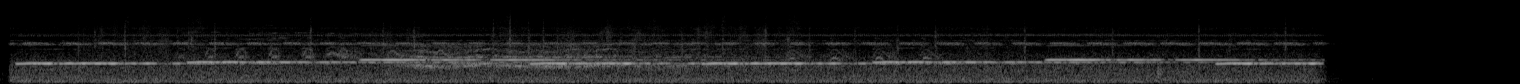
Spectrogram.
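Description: Electronic beeping tones switch back and forth between two close pitches over a steady hiss, with scattered clicks, like a computer-data sound effect from the music video's closing sequence. The sound cuts off abruptly near the end.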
